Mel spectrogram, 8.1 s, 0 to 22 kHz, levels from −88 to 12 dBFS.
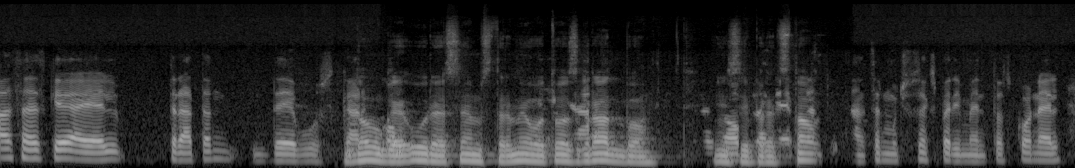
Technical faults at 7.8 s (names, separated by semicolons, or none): none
